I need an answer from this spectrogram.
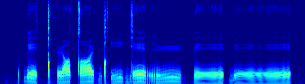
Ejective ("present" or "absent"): present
